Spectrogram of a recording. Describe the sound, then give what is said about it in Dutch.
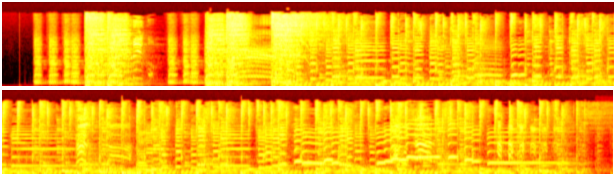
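Quirky video game battle music plays loud, a busy bouncing melody over a steady rhythm, starting with a brief stutter before running continuously to the end with no talking. “Ze hebben nu gewoon het muziekje gehoord.”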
